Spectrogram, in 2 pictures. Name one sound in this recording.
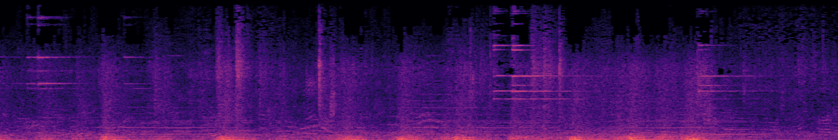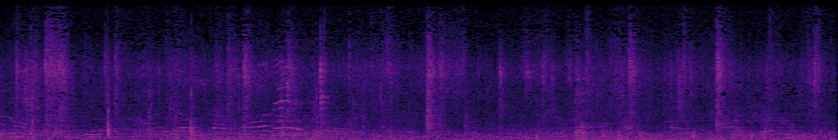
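A crowd of men and women chatter all around.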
